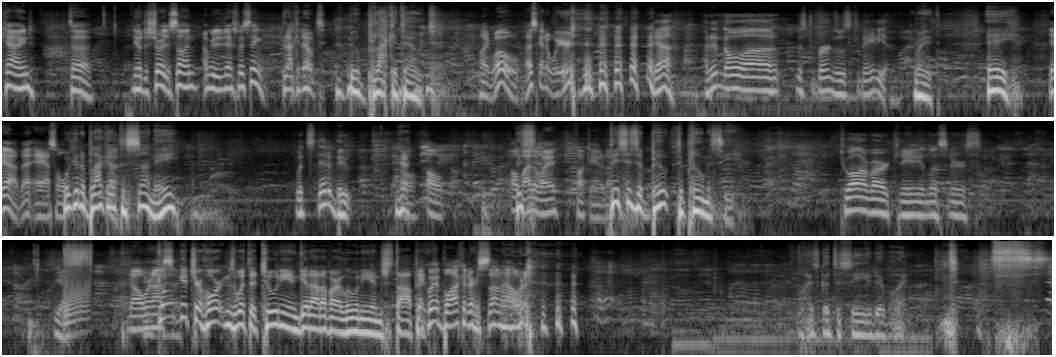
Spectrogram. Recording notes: Recorded at the Blue, on a Sunday, in front of actual people!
